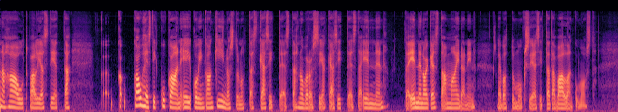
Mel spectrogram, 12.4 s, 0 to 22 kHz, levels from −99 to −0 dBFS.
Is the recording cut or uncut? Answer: cut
